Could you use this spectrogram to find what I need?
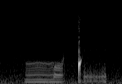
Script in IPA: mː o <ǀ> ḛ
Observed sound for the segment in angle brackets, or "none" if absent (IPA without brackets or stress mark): ǃ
